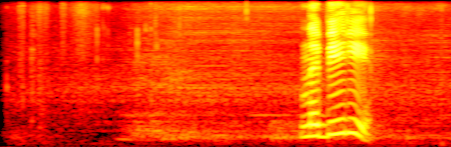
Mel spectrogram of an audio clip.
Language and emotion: Russian, neutral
